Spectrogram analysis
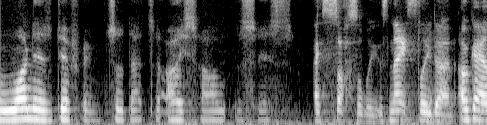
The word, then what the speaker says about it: isosceles: Isosceles? Isosceles triangle, because the I in the first letter is just like your eye in your face. And we have two eyes, so we can remember that by seeing there are two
